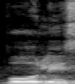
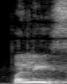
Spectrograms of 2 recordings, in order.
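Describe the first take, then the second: First: The first vowel is a full 'o' sound. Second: The first vowel is short and reduced. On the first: "పోలీస్ అంటూ ఉంటారు" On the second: "పలీస్ అనేది original pronunciation"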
